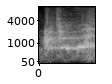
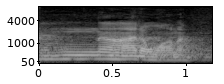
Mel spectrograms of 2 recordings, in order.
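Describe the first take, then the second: First: It is said dramatically and loudly. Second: It is said plainly and calmly.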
